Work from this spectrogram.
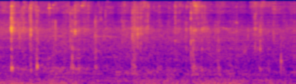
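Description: Horse hooves clip-clop in a few scattered, moderately close strikes over a steady outdoor rumble, with no clear rhythm.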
